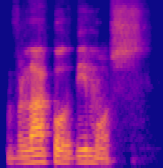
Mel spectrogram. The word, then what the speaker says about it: Vlachodimos: How do you pronounce that? Vlachodimos.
